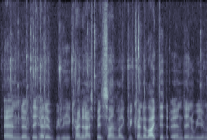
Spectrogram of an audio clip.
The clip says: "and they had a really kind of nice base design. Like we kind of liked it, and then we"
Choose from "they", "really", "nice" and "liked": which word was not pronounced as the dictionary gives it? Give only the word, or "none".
none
